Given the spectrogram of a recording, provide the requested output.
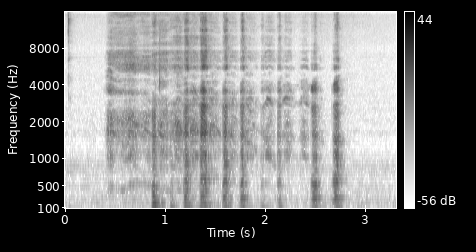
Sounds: Laughter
